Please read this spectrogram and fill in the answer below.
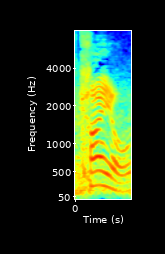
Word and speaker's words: Keil: It's Kyle. It's spelled a little different. It's Keil.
